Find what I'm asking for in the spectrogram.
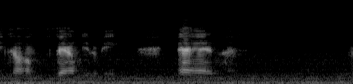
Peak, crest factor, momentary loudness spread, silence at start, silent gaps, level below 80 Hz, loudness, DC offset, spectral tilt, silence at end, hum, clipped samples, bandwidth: -12 dBFS; 24 dB; 26 LU; 0 s; none; -54 dBFS; -31 LUFS; under 0.1%; -4 dB/octave; 0 s; none; under 0.1%; over 20 kHz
